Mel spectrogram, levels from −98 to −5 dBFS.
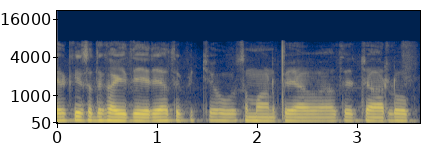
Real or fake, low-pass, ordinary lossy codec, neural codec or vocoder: real; 7.2 kHz; none; none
